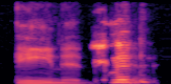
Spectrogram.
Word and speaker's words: Enid: Enid.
